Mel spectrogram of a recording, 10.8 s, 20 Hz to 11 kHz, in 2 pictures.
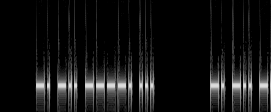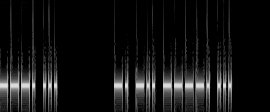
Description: Morse code, heard as a keyed tone, about 22 wpm, 700 Hz. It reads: ND9S ND9S ND9S
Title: USA Call Signs - 4 Characters - Repeated 3x - 22wpm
